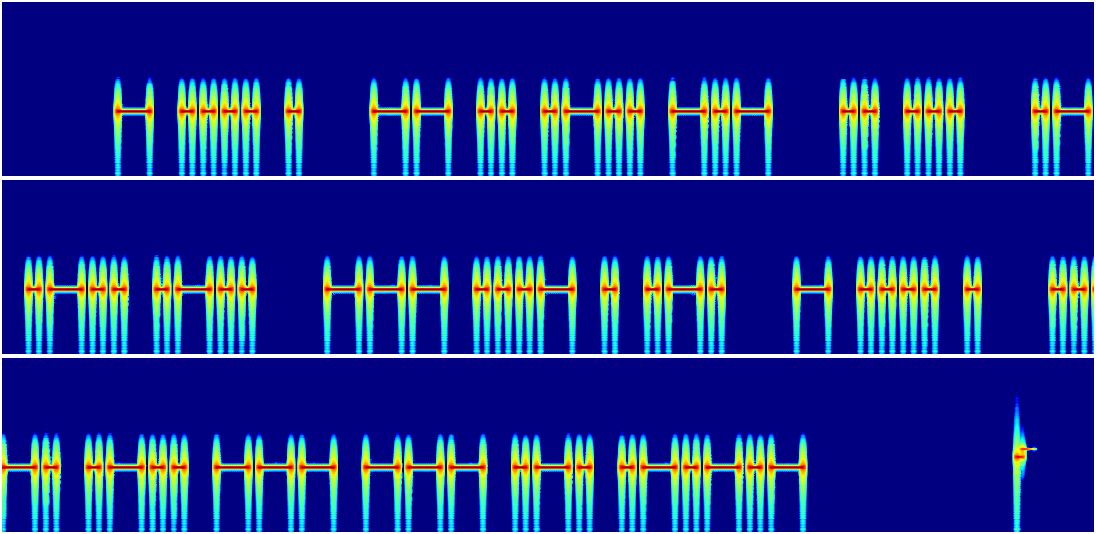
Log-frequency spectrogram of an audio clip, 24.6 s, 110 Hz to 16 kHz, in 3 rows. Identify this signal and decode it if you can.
Morse code, heard as a keyed tone, about 14 wpm, 700 Hz. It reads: THE MILK IS ALL OVER THE FLOOR.
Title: Additional Easy Phrases 15wpm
